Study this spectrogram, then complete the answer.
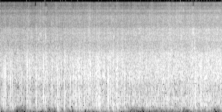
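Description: Heavy rain pours down steadily in a village, a dense hiss of drops with scattered crackling patters on surfaces. The noise is constant and moderately loud, with no voices.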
